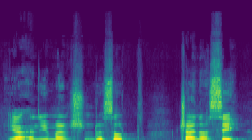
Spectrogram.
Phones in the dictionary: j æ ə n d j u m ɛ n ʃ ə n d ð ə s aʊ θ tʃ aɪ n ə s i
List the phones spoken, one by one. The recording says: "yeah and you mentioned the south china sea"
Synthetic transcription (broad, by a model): j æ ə n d j u m ɛ n ʃ ə n d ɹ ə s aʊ t tʃ aɪ n ə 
